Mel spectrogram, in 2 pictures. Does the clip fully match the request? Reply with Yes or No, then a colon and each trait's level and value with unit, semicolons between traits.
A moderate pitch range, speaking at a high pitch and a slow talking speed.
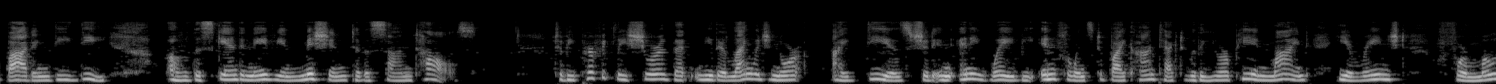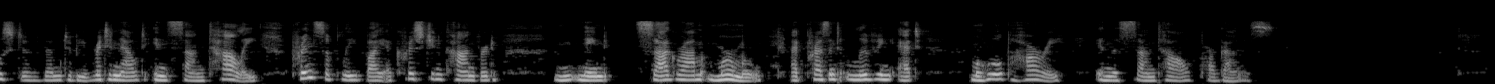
Yes: average, 3.2 semitones; high, 200 Hz; slow, 120 wpm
